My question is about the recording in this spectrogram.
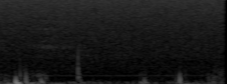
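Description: Handling noise from a corded handheld microphone as it is passed from one person's hand to another's: a few low, dull thumps and bumps, the loudest just after the start.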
